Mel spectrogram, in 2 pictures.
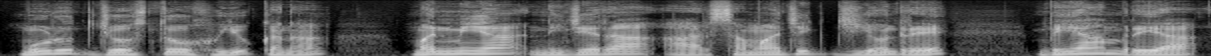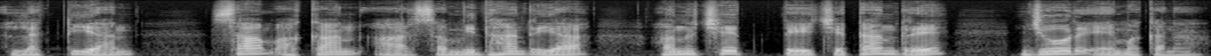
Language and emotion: Santali, neutral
